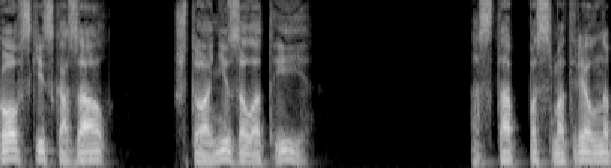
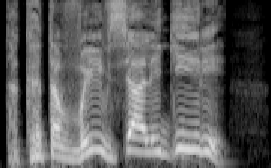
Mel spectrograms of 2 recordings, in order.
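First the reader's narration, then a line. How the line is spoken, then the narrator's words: Shouting. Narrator (Russian): закричал Остап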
